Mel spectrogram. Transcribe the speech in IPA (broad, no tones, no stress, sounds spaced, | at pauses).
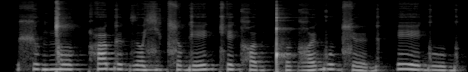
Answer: ʃ ʊ ɡ ŋ͡ǀ oː ɡ qʰ u ɡ ø ɡ ð o zʲ ɛ ɡ s o ɡ eː ɡ cʰ e ɡ χ ʊː ɡ ǃʰ o ɡ ʁ ø ɡ w u ɡ s øː ɡ | eː ɡ uː ɡ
